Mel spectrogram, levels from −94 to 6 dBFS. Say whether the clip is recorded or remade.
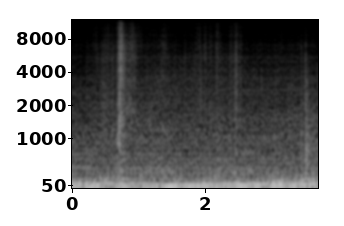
remade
